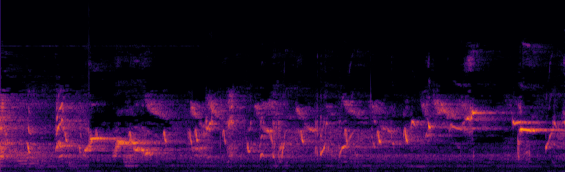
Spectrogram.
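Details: Fantail calling, played as a bird-attracting lure: rapid, jumbled high chirps and thin whistled slurs, some upswept, running continuously and evenly loud.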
